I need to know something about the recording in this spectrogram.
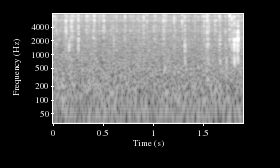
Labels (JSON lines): {"label": "ambient", "recorder": "HydroMoth"}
